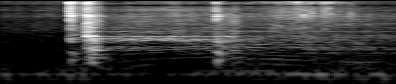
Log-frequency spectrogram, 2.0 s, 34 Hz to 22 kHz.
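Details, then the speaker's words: 1967 Ford Thunderbird with 428 V8, sat about 30 years, cranking to blow oil out of cylinders before new plugs: harsh clunk and short grinding burst then a weaker one, no steady cranking; faulty starter. "Well, that's not good. That was the starter."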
